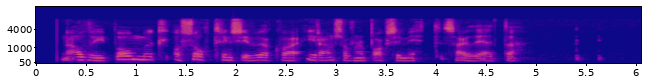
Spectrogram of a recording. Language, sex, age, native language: Icelandic, male, 40-49, Icelandic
